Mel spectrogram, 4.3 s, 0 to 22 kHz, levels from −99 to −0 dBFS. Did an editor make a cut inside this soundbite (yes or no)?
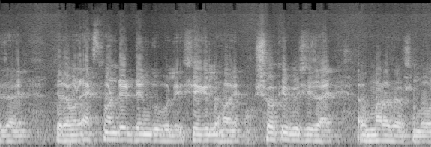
no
